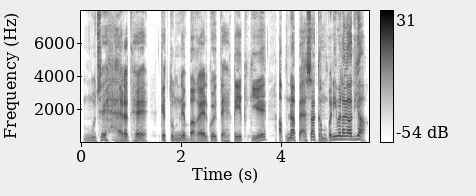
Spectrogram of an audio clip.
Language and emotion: Urdu, surprised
